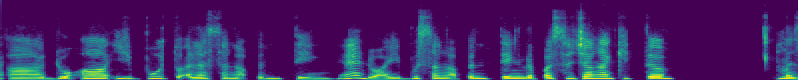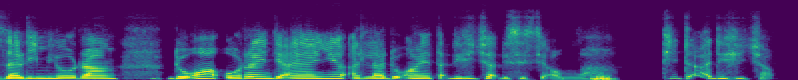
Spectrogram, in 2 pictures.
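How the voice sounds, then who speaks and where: Fast-talking Malaysian teacher, dry sound. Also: female voice, fairly high pitch, dry recording. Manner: earnest, animated storytelling with many fillers. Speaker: mathematics teacher on a school panel. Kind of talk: motivational talk with personal story.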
